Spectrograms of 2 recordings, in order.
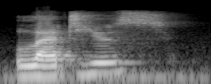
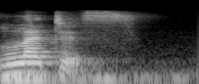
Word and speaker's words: lettuce: mortgage situation okay next it isn't lettus it isn't lettu no it's lettuce lettuce so look at how we pronounce it is the sound e lettuce lettuce okay let's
